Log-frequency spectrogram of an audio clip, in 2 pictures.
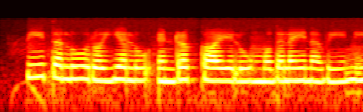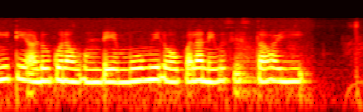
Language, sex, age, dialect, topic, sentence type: Telugu, female, 18-24, Southern, agriculture, statement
